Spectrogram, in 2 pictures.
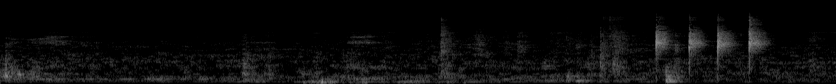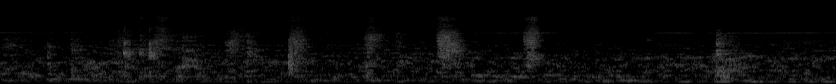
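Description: Plastic plates knock and clatter against each other.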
